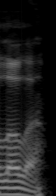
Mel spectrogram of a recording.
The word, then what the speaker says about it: Babalola: Babalola? Babalola.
